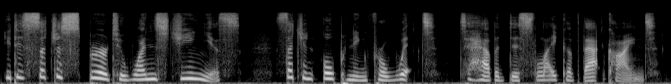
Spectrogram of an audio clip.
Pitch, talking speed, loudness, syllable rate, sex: 225 Hz, 180 wpm, -20 LUFS, 4.4 syllables/s, female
